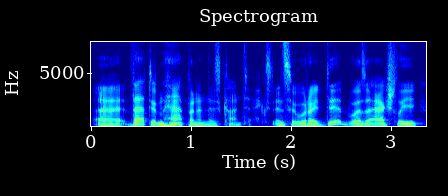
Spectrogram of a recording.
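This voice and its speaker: A young man from Afghanistan thoughtfully telling stories about his college years, pausing to search for words and growing animated when he retells a scene. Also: medium pitch, vocal fry, no echo. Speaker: interviewee, college alumnus. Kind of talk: reflective personal storytelling.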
